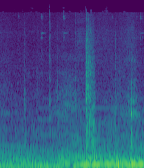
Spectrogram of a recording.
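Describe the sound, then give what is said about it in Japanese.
A car being driven, heard from inside the cabin, gives a steady low engine and road rumble with a few faint clicks and rattles on top. “車を運転しながらドライブ収録になります。”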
